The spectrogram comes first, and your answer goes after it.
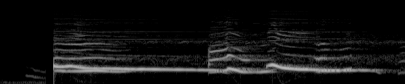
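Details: Dog howling: one long sustained howl lasting over three seconds, steady at first, then wavering and wobbling in pitch before trailing off, with a faint short sound just before it begins.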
